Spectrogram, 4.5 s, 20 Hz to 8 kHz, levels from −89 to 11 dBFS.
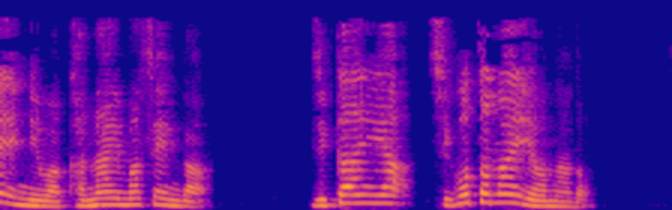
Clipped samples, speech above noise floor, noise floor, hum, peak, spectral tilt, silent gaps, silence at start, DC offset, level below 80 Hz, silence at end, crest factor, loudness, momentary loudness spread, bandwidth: under 0.1%; 66 dB; -86 dBFS; none; -4 dBFS; -6 dB/octave; none; 0 s; under 0.1%; -72 dBFS; 0.55 s; 16 dB; -21 LUFS; 9 LU; 7.6 kHz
